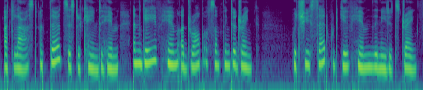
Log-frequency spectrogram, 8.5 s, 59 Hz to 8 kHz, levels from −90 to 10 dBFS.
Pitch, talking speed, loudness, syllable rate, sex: 220 Hz, 185 wpm, -19 LUFS, 4.2 syllables/s, female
